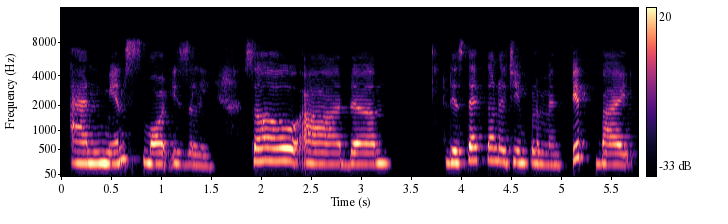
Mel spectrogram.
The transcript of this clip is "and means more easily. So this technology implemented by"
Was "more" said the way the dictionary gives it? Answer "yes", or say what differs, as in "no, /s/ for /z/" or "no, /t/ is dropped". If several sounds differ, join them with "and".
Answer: yes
